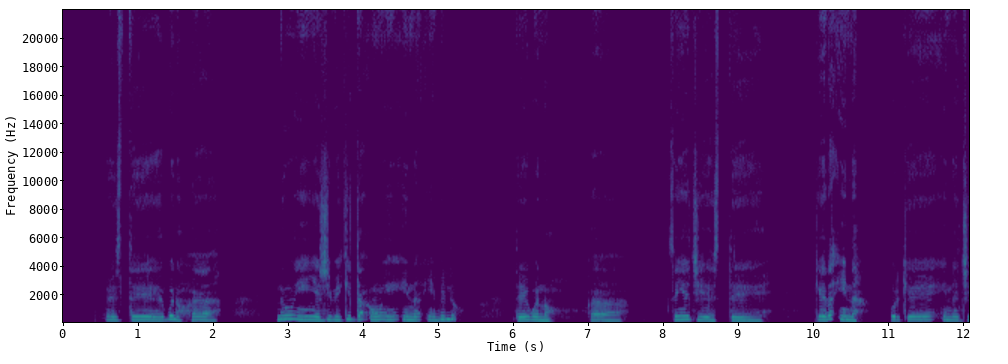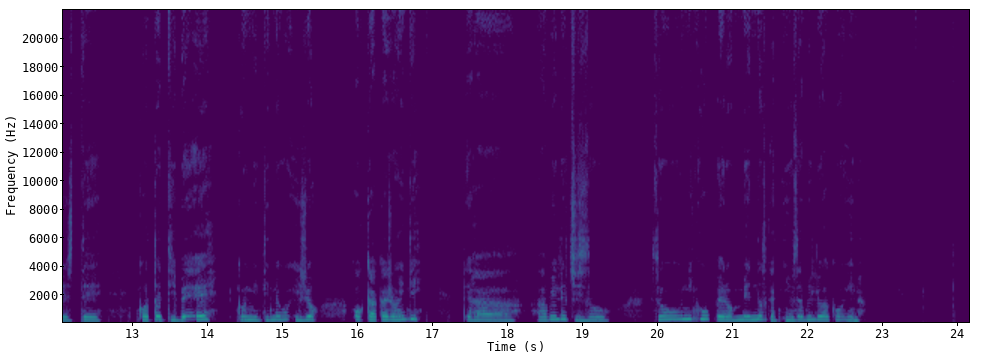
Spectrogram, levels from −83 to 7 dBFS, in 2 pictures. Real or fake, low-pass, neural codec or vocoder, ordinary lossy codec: fake; none; vocoder, 48 kHz, 128 mel bands, Vocos; none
